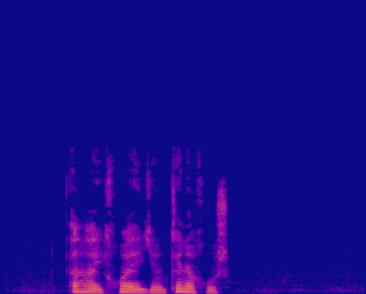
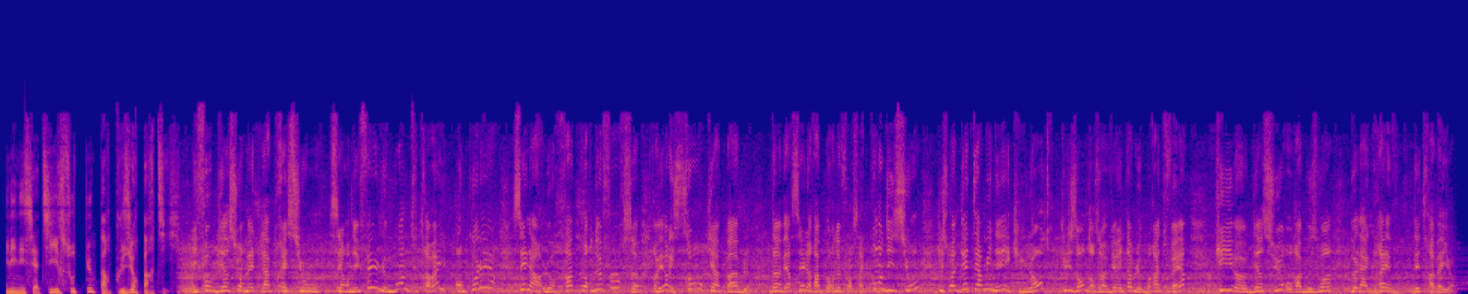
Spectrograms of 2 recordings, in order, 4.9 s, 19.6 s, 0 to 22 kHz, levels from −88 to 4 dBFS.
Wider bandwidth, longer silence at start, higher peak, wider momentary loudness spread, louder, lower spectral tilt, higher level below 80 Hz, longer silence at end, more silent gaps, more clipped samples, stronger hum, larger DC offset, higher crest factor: second, 11 kHz vs 14 kHz; first, 0.9 s vs 0.1 s; second, -18 dBFS vs -12 dBFS; first, 11 LU vs 4 LU; second, -36 LUFS vs -28 LUFS; first, -5.5 dB/octave vs -4 dB/octave; second, -88 dBFS vs -64 dBFS; first, 1.85 s vs 0.15 s; neither; neither; neither; neither; about the same, 20 dB vs 16 dB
